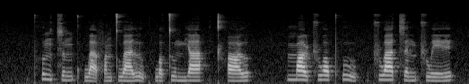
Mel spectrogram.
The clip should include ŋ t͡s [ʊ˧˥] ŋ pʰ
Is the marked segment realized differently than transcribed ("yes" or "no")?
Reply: no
